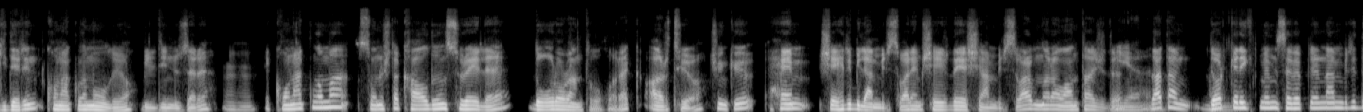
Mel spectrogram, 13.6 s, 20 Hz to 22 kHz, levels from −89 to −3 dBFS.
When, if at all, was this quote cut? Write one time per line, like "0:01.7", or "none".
0:07.1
